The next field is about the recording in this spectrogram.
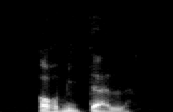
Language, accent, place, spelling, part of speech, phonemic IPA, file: French, France, Lyon, orbitale, adjective / noun, /ɔʁ.bi.tal/, LL-Q150 (fra)-orbitale.wav
- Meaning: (adjective) feminine singular of orbital; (noun) orbital (of an atom or molecule)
